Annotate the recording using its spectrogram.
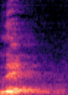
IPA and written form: lɪt̚ (lit)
